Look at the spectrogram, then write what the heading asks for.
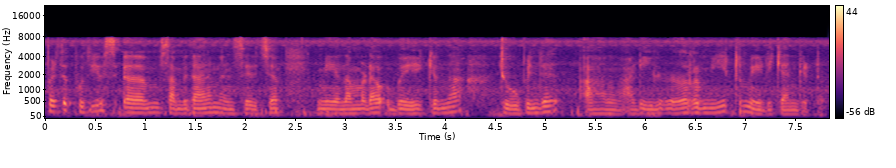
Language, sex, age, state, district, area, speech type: Malayalam, female, 45-60, Kerala, Thiruvananthapuram, urban, spontaneous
